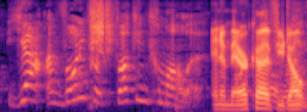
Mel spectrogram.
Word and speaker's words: Kamala: So, yeah, I'm voting for fucking Kamala. In America, if you don't vote, they kill you. It's pronounced Kamala, though. Oh, my God. It's pronounced Kamala.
